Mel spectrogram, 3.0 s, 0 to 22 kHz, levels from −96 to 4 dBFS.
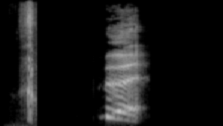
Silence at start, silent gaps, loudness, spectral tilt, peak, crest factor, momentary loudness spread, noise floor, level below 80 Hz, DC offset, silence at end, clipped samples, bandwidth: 0.25 s; 0.50-1.01 s; -25 LUFS; 0.5 dB/octave; -4 dBFS; 26 dB; 11 LU; under -90 dBFS; -88 dBFS; under 0.1%; 1.1 s; under 0.1%; over 20 kHz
